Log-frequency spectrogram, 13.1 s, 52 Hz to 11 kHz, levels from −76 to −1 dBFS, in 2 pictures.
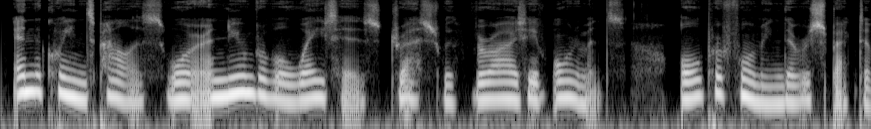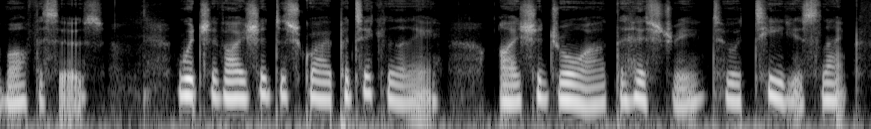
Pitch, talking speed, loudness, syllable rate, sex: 185 Hz, 150 wpm, -18 LUFS, 5.4 syllables/s, female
